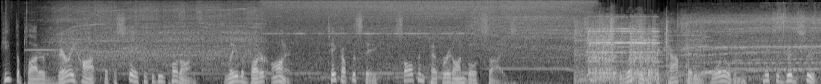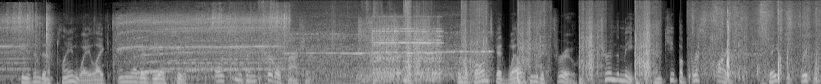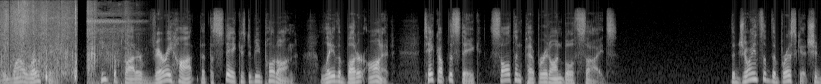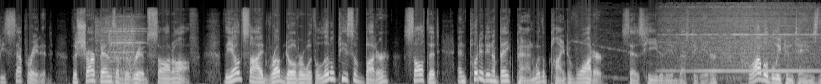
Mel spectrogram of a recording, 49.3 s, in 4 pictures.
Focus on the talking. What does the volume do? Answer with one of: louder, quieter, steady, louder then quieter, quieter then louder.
louder.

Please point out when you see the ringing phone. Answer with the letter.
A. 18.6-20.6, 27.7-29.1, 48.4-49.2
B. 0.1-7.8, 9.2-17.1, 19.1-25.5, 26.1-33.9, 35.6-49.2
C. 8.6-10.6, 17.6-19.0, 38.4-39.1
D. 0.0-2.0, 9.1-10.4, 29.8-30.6
C.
